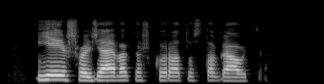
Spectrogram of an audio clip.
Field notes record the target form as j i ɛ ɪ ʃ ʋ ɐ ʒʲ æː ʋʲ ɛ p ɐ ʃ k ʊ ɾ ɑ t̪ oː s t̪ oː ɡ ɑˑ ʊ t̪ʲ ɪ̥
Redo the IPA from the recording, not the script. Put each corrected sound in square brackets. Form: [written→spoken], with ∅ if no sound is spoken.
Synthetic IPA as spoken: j i ɛ ɪ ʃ ʋ ɐ ʒʲ æː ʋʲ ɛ [p→k] ɐ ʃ k ʊ ɾ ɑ t̪ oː s t̪ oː ɡ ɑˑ ʊ t̪ʲ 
